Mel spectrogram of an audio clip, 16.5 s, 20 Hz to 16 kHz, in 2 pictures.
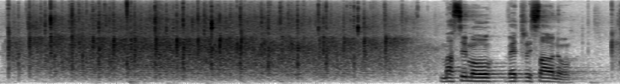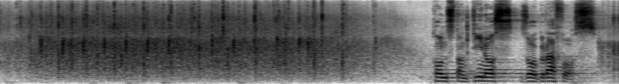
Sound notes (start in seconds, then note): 0.0 audience applauding; 8.1 audience applauding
